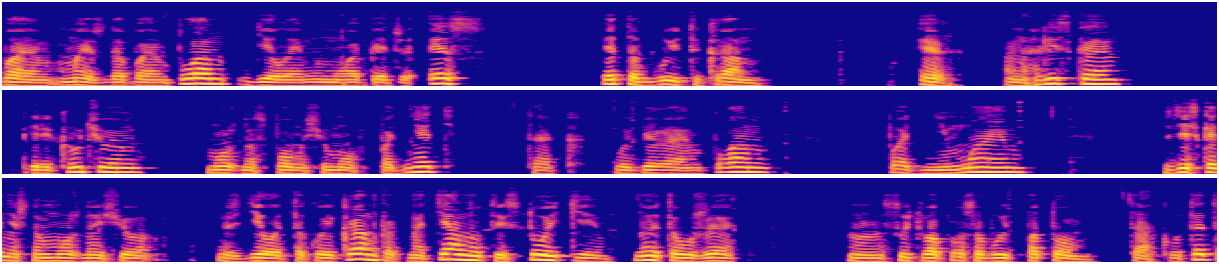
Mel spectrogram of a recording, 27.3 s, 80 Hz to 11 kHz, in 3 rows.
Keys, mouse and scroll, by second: 2.5 s, 6.9 r, 10.7 click, 11.7 click, 13.7 click, 14.9 click, 17.0 middle click, 18.9 shift+middle click, 20.2 middle click, 23.7 click, 25.7 click.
